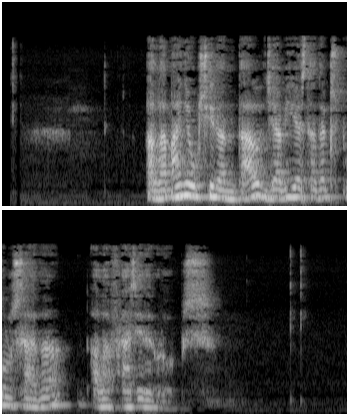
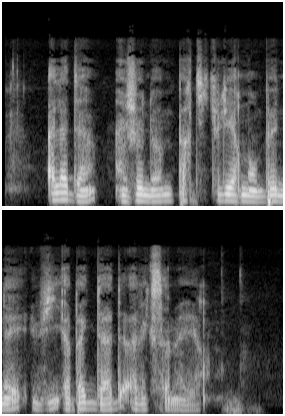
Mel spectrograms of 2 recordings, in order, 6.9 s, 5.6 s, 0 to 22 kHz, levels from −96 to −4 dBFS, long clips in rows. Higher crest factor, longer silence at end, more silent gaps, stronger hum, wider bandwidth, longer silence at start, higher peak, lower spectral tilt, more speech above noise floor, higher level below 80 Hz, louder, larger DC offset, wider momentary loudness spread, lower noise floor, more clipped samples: about the same, 20 dB vs 20 dB; first, 1.35 s vs 0.45 s; neither; neither; about the same, 11.5 kHz vs 11 kHz; first, 1.45 s vs 0.05 s; second, -10 dBFS vs -2 dBFS; about the same, -3.5 dB/octave vs -4.5 dB/octave; first, 45 dB vs 26 dB; second, -72 dBFS vs -48 dBFS; second, -28 LUFS vs -23 LUFS; neither; first, 13 LU vs 8 LU; first, -73 dBFS vs -49 dBFS; neither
